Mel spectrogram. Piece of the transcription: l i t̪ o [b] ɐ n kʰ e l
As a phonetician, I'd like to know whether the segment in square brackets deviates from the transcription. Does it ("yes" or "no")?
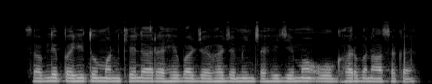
yes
